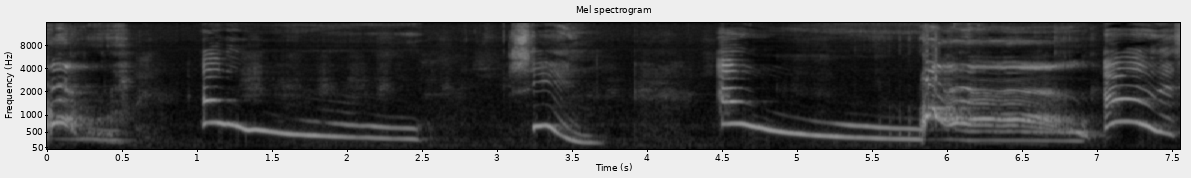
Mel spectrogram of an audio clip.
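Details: Pet Miniature Schnauzer talking to its owner, who asks it to sing: long, drawn-out, whining howls that slide smoothly downward, several in a row with short pauses between them. A woman's voice is heard between the calls.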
